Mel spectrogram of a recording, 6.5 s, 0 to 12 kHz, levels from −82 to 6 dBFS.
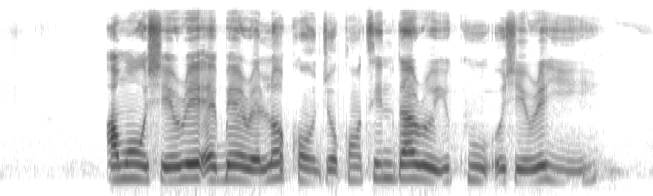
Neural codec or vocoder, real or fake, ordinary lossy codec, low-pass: none; real; none; 9.9 kHz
